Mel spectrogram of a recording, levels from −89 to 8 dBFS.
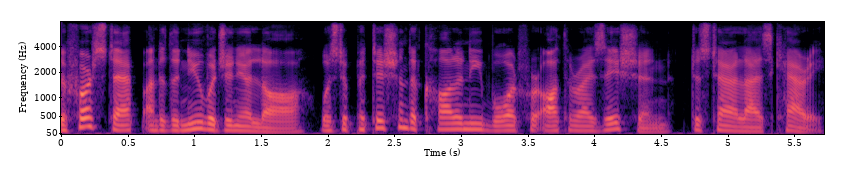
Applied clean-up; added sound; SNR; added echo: none; none; none; none.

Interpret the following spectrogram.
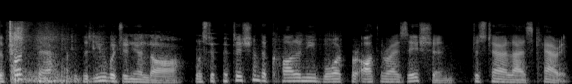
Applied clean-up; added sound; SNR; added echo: neural mask model RNNoise.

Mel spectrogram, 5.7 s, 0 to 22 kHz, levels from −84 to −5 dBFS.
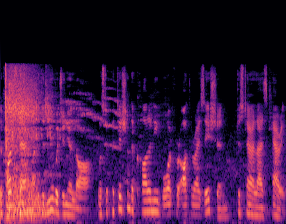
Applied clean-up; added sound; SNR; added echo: classical method log-MMSE.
